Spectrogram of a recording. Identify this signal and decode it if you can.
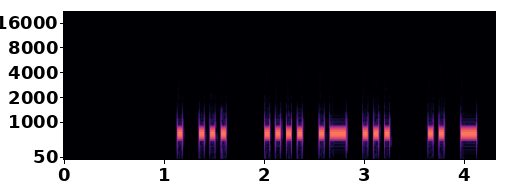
Morse code, heard as a keyed tone, about 22 wpm, 700 Hz. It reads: ES HAS IT
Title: Sentences from Top 100 Words and Abbreviations 22wpm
